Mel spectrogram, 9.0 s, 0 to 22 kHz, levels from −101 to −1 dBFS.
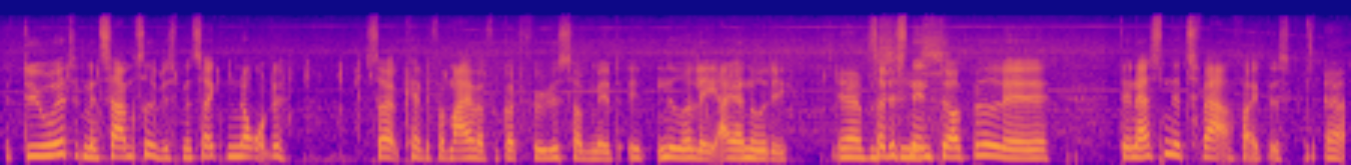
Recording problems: household noises; faint; throughout; 20 dB below the speech
machinery noise; faint; throughout; 20 dB below the speech

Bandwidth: 14.5 kHz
